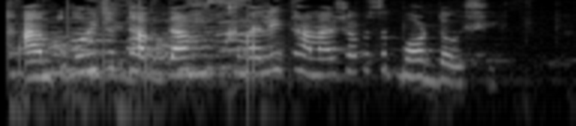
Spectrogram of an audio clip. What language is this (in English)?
Georgian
